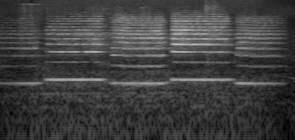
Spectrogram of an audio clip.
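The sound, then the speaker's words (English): Ambulance siren wailing in an airport departure lounge, loud and steady, its bright tone switching between pitches in repeated segments, with no voices. “Oh, and that's Bob's ambulance.”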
